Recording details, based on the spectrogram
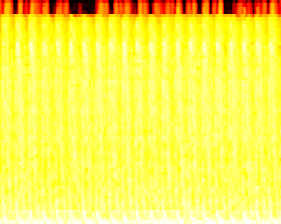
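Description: Energy rifle in Star Citizen firing at a personal shield: a rapid, even stream of sharp pulsed shots that continues without a break, loud and close.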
